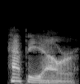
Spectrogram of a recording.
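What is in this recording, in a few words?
"happy hour", American English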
